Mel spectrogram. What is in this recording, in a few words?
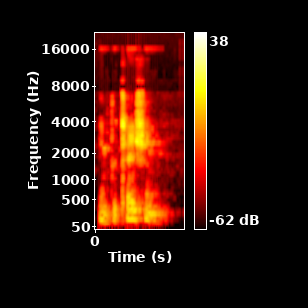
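"imprecation", British English; pronunciations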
